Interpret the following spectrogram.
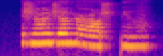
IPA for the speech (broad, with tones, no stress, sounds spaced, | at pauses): ʒ æ̃˦ ʒ æ˦ ŋ ʕ ɑ˧ ʃ pʲ ɨ˧ v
